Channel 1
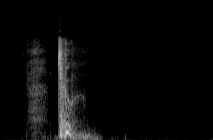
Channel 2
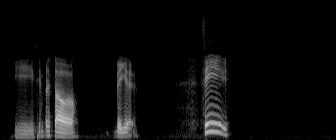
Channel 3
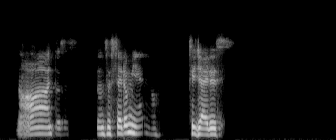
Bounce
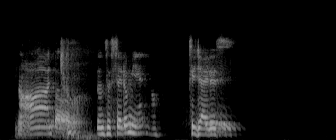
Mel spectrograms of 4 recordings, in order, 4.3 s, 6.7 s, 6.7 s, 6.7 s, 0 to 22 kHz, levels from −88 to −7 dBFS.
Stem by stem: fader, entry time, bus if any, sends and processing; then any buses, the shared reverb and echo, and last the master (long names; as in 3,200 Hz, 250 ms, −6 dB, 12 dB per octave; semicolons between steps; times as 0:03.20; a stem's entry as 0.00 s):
−0.5 dB, 0.05 s, no send, echo send −12.5 dB, low-shelf EQ 220 Hz −11 dB; downward compressor, threshold −33 dBFS, peak gain reduction 9 dB
−6.0 dB, 0.00 s, no send, echo send −9 dB, flat-topped bell 520 Hz +8.5 dB; reverb reduction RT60 0.71 s; automatic ducking −9 dB, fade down 0.35 s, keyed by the third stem
−1.5 dB, 0.00 s, no send, echo send −21 dB, low-shelf EQ 390 Hz −7.5 dB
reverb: not used
echo: repeating echo 98 ms, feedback 30%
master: downward compressor 6 to 1, threshold −35 dBFS, peak gain reduction 10.5 dB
